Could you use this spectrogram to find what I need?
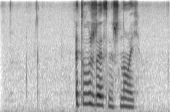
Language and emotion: Russian, positive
